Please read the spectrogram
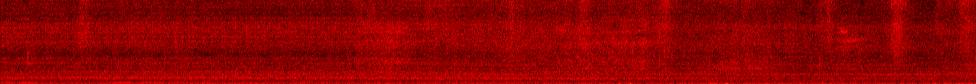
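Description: A Ford Transit van's engine running at low speed as the van idles and creeps forward: a steady low rumble with a few small knocks in the second half.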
